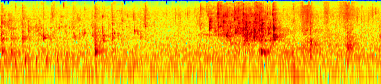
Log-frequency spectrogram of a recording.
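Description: One cup of apple cider poured into a pot in the kitchen, with a soft close splashing stream swelling briefly in the middle amid faint drips.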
